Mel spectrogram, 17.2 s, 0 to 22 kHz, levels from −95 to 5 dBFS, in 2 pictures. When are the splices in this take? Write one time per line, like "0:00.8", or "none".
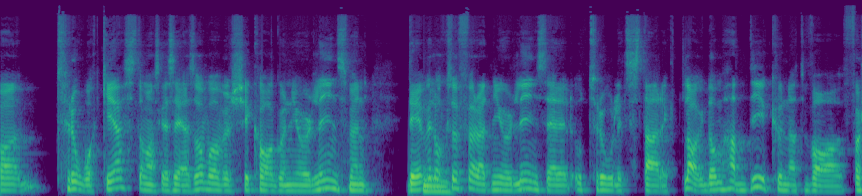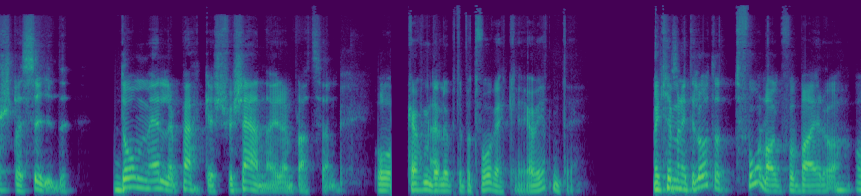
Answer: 0:12.5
